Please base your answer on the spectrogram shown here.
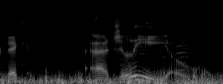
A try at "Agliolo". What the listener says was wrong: You say his name differently every time you say it. Agliolo? Agliolo? There's no N, so you've been saying Angelio, but there's like 7 letters in the name. You're pronouncing 3.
